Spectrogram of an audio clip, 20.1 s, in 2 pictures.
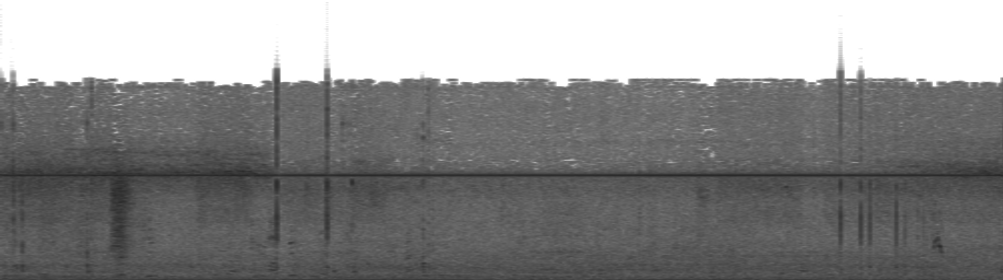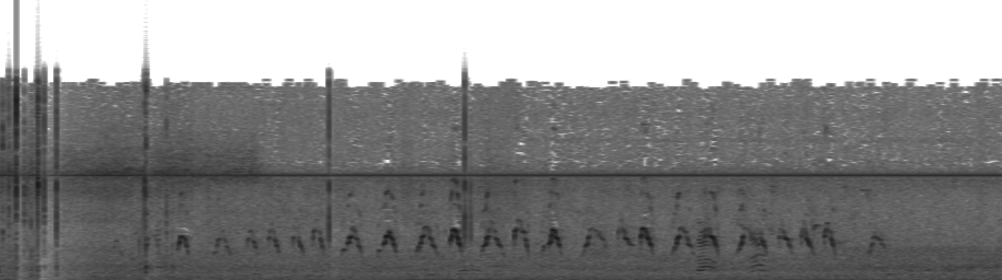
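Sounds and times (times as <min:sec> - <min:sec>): steady background hiss: 0:00.0 - 0:20.0
bird chirping high: 0:08.4 - 0:10.0, 0:10.6 - 0:19.4
lower bird call: 0:08.4 - 0:10.0, 0:10.6 - 0:20.0.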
